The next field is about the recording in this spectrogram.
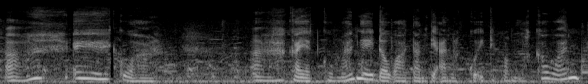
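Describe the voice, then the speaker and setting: A woman's voice: fairly low pitch, very animated, a little slow, music in the background. A woman playing an ashamed, apologetic middle-aged mother in an audio drama, hesitant as she talks. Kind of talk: radio-style audio drama acting. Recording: crowd noise behind.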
